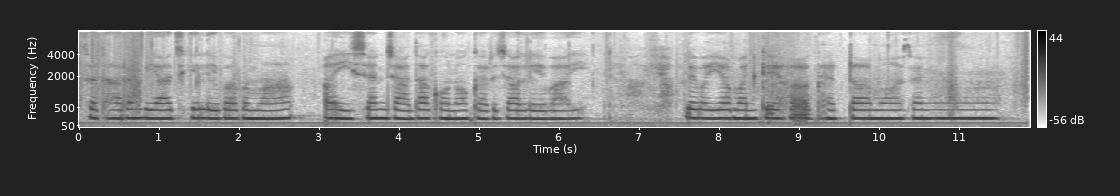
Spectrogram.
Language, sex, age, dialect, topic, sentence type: Chhattisgarhi, female, 25-30, Western/Budati/Khatahi, banking, statement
